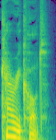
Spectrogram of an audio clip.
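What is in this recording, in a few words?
"carrycot", English, British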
